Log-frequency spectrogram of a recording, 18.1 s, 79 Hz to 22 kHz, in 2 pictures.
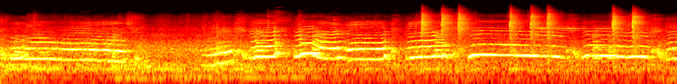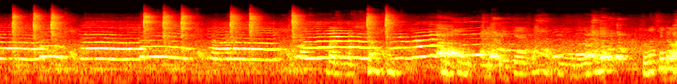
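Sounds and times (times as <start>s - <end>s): young child crying: 2.8s - 15.9s.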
